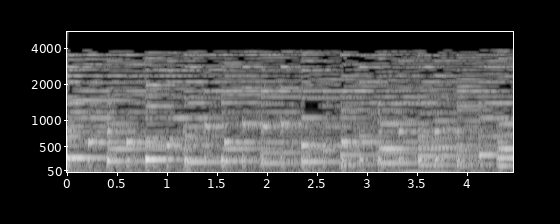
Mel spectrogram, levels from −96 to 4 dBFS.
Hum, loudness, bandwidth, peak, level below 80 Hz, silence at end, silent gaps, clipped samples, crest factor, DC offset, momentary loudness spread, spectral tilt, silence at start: none; -22 LUFS; 4.1 kHz; -4 dBFS; -42 dBFS; 0 s; none; under 0.1%; 16 dB; under 0.1%; 7 LU; -10 dB/octave; 0 s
